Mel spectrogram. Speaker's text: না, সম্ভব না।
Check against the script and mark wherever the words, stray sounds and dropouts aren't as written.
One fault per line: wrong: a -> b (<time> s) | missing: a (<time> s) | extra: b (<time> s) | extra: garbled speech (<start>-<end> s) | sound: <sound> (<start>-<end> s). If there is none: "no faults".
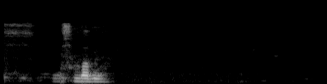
no faults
